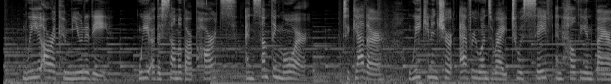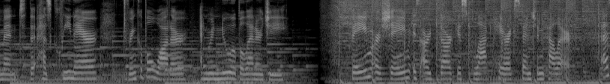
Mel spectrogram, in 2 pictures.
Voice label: eLearning; Demo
